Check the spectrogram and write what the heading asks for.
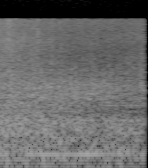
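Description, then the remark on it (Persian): Sea waves wash against black rocks in a steady, continuous roar with no distinct individual crash, fairly quiet, with a low rumble and a faint windy hiss, and no voices. “مسیر کوتاهی رو به سمت روستای کناری و های سیاه مرموز و مخوفی طی میکرد که موجا مثل پتک بهش میخوردن”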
